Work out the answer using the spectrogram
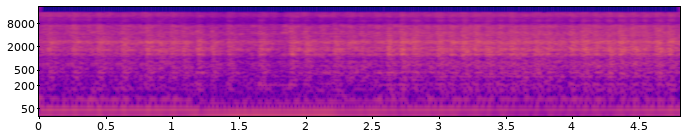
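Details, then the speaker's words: Ford 7.3 Powerstroke diesel idling in neutral with an uneven, loose rattle from the bell housing over the engine clatter; it goes away in reverse. The noise has lasted for months, and the transmission is being pulled to find the cause. "you can probably hear that now it's starting to rattle doesn't sound good"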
